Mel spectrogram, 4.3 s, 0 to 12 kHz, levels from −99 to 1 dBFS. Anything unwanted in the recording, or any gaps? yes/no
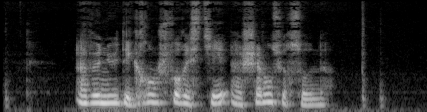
no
